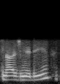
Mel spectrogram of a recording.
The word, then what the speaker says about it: Najmadia: It's Najmadia. It's an Arabic name.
